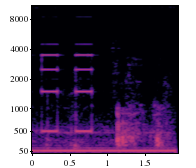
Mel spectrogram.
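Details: Bedside patient monitor alarm during SVT with hypoxia, oxygen saturation falling despite high-flow oxygen: two quick, high, tonal beeps over a low room hum.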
